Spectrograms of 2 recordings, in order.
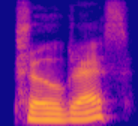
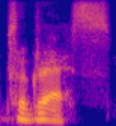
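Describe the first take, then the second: First: Progress stressed on PRO; noun stress on first syllable. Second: Progress stressed on GRESS; verb stress on second syllable. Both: Shown as a demonstration. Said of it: "the words here are".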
